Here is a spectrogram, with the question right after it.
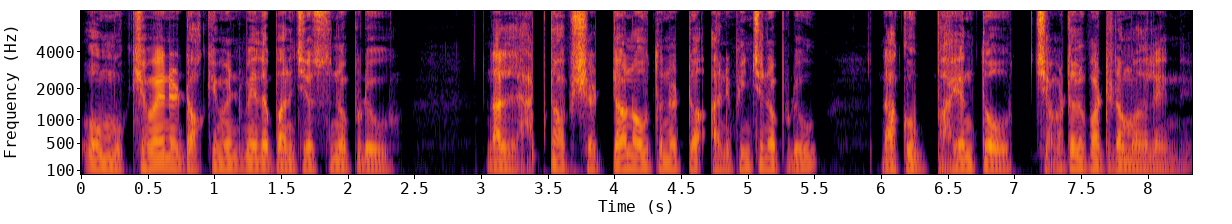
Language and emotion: Telugu, fearful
